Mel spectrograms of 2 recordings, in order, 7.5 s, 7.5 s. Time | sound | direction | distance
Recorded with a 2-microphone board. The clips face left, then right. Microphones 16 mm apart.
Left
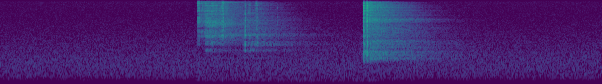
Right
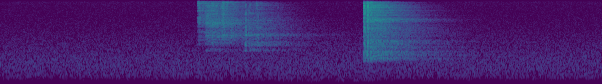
2.5 | a camera shutter | 35° left (ahead or behind) | 1.2 m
